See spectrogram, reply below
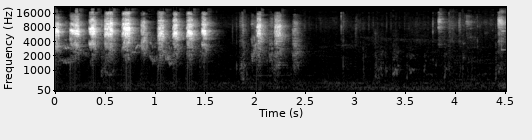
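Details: Female budgerigar voice used to stimulate breeding; a rapid string of about ten bright, scratchy high chirps, roughly three per second, followed by a few more after a short pause, then quiet.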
